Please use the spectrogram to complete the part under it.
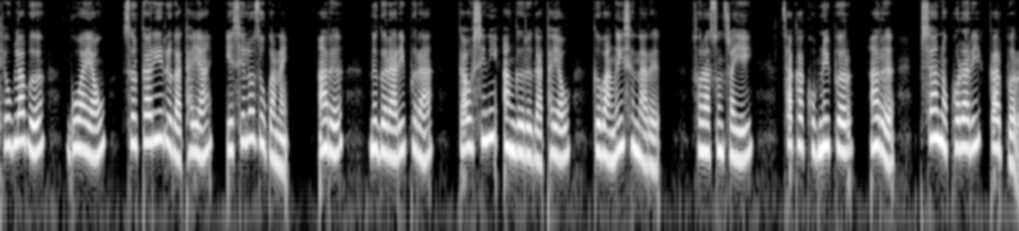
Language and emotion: Bodo, neutral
